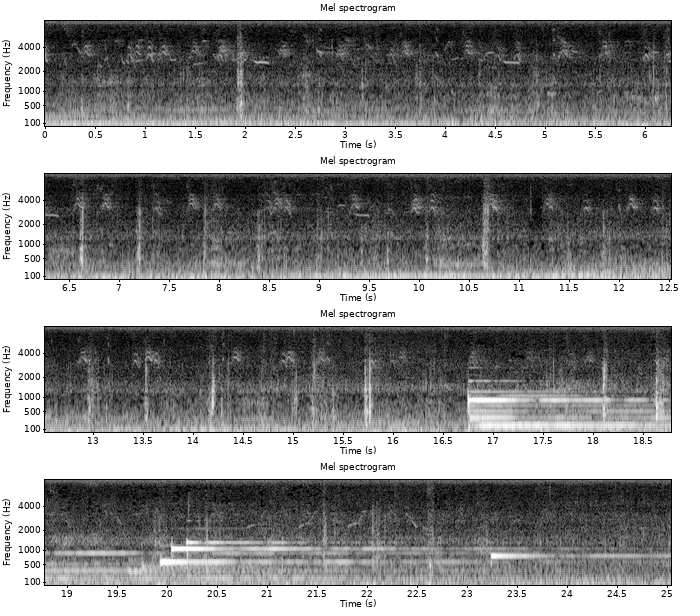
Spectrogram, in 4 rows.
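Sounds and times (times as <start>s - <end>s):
small birds chirping: 0.0s - 25.0s
low distant hum: 13.4s - 25.0s.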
